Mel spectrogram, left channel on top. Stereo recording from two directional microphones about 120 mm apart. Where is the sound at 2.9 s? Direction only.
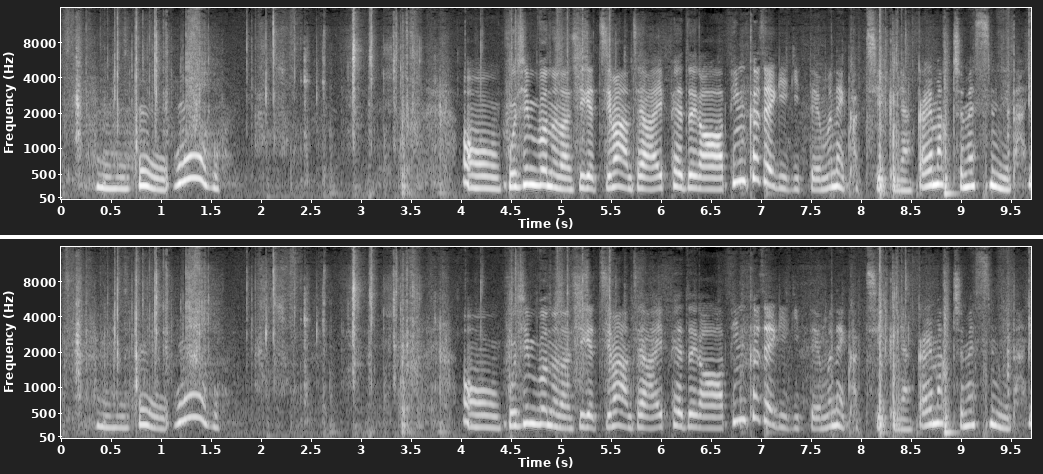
5° left (ahead or behind).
